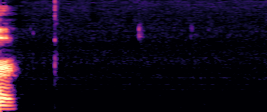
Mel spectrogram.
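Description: Near silence in a pause between spoken sentences, with one faint, short click about half a second in.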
